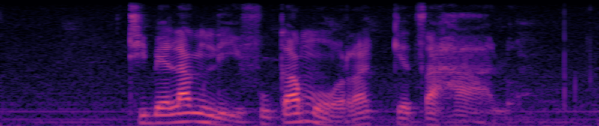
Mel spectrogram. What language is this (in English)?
Southern Sotho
